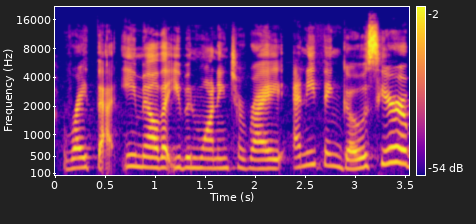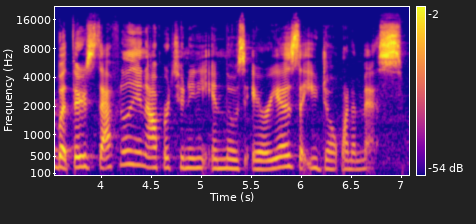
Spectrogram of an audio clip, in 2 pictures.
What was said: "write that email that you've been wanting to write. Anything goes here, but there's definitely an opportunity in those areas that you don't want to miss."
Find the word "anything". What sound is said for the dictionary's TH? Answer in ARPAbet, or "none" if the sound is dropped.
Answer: TH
